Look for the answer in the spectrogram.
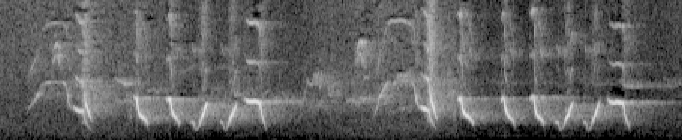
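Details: Two matching ringing phrases from a grey shrike-thrush in Tasmania, each a rising slur then five or six fast notes plunging down from a steady high tone, about two seconds apart.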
